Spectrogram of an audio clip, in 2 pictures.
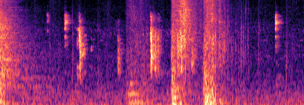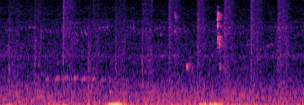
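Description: Footsteps tap softly on the ground.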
